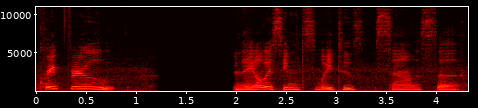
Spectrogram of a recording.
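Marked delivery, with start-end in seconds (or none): 0.0-0.8 gleeful exclaim. Real, not acted. Mock-relishing the word.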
